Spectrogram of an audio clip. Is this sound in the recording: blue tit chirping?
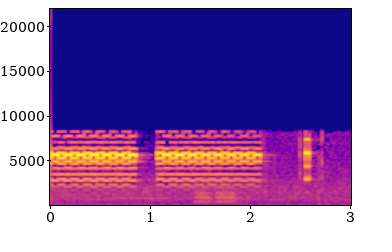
no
